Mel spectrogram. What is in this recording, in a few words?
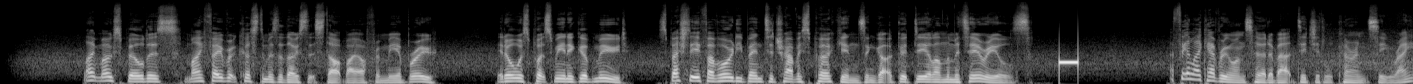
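Real Person, Male Voiceover; professional English voice talent with a neutral or northern UK accent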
